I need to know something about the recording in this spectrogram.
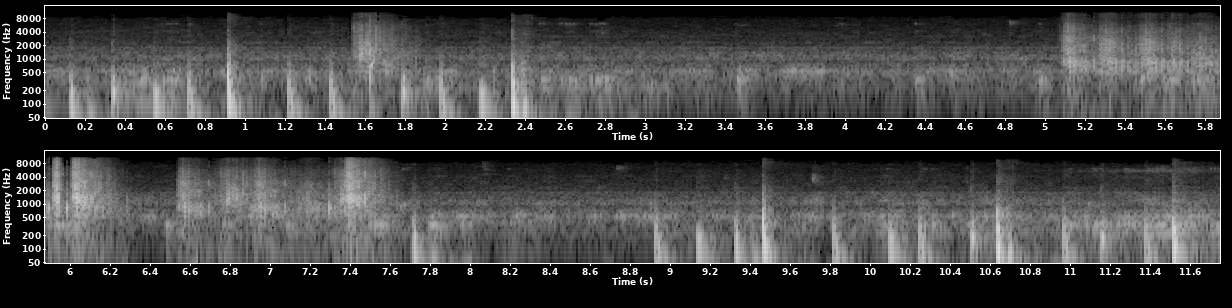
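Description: A video game pickaxe chips at stone blocks in quick, rhythmic taps.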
